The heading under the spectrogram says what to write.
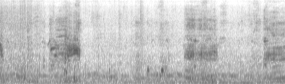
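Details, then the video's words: Three separated bursts of loud nasal honking from a couple of African geese in a backyard, with quieter gaps of low murmur and a few soft clicks between calls. "COUPLE AFRICAN GEESE AFTER THE CREATE WATERBIRDS IN THE BACKYARD"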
